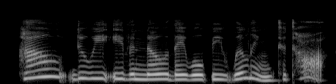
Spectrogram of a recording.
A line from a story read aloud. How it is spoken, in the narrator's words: Brevity asked hesitantly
